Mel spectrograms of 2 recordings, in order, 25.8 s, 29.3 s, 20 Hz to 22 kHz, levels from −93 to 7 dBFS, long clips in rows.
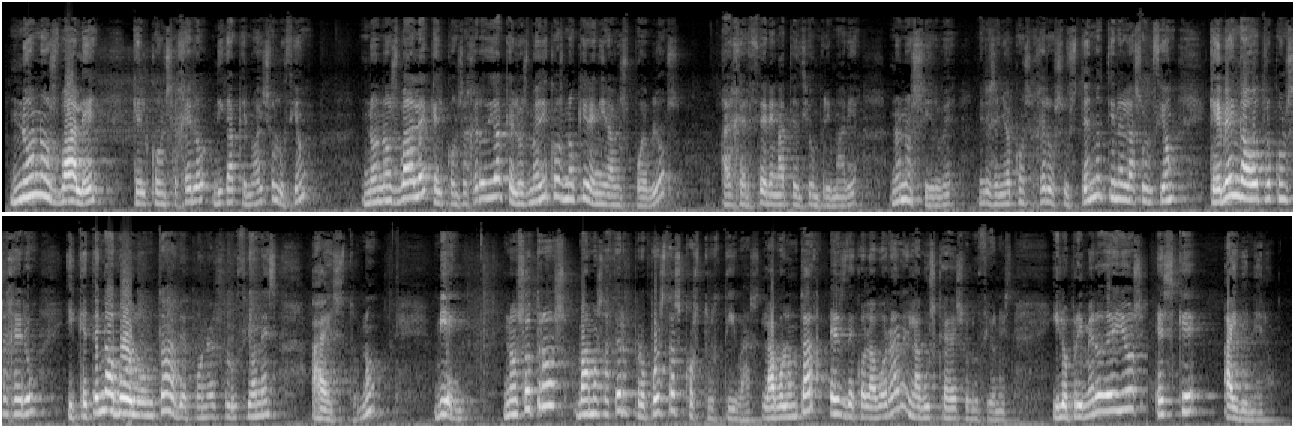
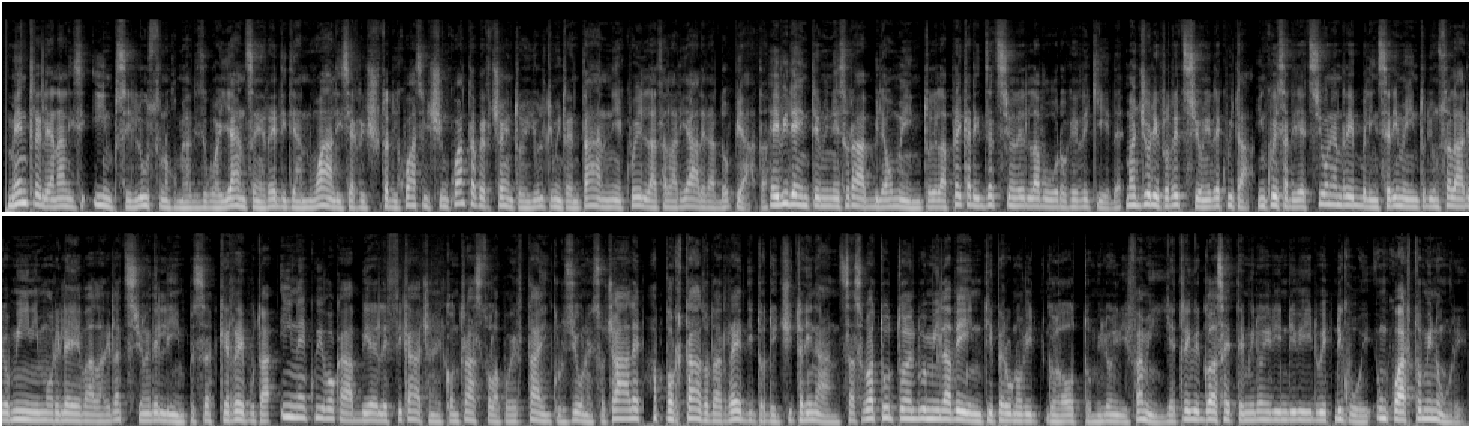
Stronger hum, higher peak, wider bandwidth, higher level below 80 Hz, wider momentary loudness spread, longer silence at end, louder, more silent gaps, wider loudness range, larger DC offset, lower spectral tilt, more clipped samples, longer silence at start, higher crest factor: neither; about the same, 0 dBFS vs -2 dBFS; first, 17 kHz vs 14.5 kHz; first, -42 dBFS vs -50 dBFS; first, 16 LU vs 7 LU; first, 0.2 s vs 0 s; first, -15 LUFS vs -21 LUFS; neither; first, 11 LU vs 4 LU; neither; second, -5.5 dB/octave vs -7 dB/octave; neither; about the same, 0.05 s vs 0 s; about the same, 16 dB vs 20 dB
